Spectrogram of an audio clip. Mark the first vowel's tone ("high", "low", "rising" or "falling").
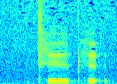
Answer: high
